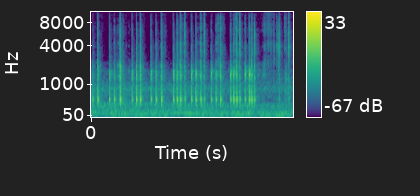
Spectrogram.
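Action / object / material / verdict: tap / plastic garment steamer body / plastic / none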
